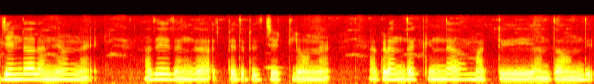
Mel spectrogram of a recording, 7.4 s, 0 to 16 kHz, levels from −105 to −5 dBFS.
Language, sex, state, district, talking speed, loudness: Telugu, female, Andhra Pradesh, Sri Satya Sai, 95 wpm, -16 LUFS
